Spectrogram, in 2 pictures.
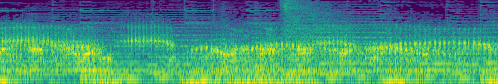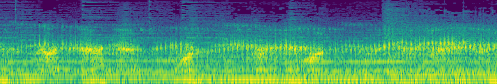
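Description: A dense chorus of edible frogs gives loud, rattling croaks that overlap in rising and falling bursts during courtship.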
